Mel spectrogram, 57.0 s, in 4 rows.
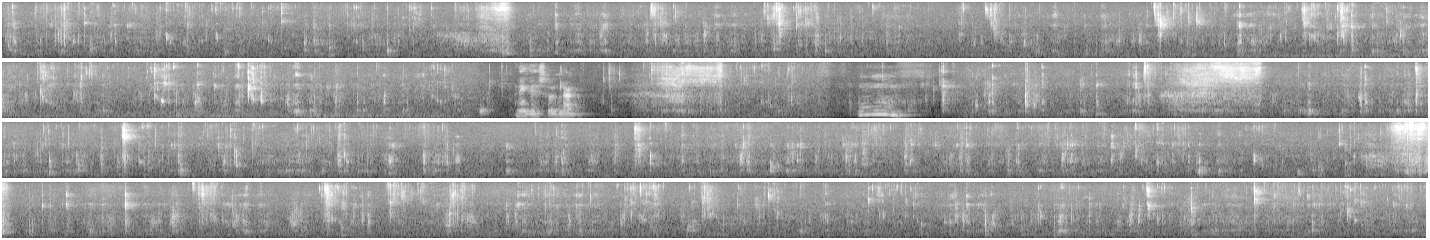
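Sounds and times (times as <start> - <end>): chewing and mouth sounds: 0.0 - 19.4, 20.1 - 22.3, 23.4 - 57.0
breathy hisses: 4.3 - 5.2, 20.5 - 21.6, 25.8 - 26.9.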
